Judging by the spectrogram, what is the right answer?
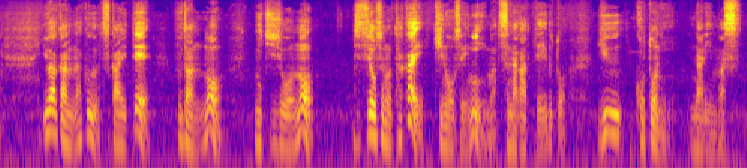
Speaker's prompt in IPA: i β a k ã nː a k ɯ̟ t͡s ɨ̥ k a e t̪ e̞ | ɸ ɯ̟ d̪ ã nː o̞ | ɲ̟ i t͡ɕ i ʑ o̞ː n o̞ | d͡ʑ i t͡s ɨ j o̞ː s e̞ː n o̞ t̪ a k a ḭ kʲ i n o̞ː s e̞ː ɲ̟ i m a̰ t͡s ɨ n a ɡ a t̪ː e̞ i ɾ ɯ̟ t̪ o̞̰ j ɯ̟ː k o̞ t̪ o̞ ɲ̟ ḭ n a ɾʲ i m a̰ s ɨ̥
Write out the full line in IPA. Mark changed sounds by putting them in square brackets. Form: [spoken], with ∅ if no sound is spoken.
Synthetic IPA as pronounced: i β a k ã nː a k ɯ̟ t͡s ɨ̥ k a e t̪ e̞ | ɸ ɯ̟ d̪ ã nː o̞ | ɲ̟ i t͡ɕ i ʑ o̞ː n o̞ | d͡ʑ i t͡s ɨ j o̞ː s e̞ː n o̞ t̪ a k a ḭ kʲ i n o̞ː s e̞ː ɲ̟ i m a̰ t͡s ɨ n a ɡ a t̪ː e̞ i ɾ ɯ̟ t̪ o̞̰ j ɯ̟ː k o̞ t̪ o̞ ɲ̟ ḭ n a ɾʲ i m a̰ s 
